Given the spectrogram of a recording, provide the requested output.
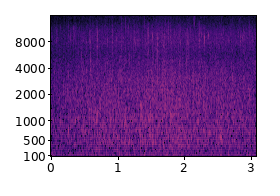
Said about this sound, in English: For me, a run there meant a mind clear and cool, washed clean by the sound of running water streaming from Diamond Lake at the trail's end.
